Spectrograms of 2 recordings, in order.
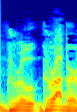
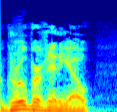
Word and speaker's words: Gruber: And we have other Grubber video. You can pronounce Gruber as Grubber, or Grubyan if you speak Jewish. Grubyan is another word. So here's a Grubber video, or Gruber video, where he boasts that the people were so stupid that Obama and he conspired how to screw the public on Obamacare.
